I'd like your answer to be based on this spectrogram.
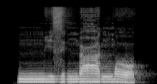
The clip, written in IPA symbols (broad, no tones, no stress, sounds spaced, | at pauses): mː i z e ŋ͡m ɨ ʕ a ŋ͡m ɔ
